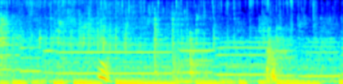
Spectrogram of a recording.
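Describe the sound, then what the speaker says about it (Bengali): Green chilies and garlic fry in hot oil for noodles, a steady close sizzle with a few utensil scrapes and clinks as they are stirred, over a constant hum. "সো নুডলস ফ্রাইয়ের জন্য আমরা কিছু কাঁচামরিচ এবং কিছু রসুন নিয়ে নিলাম, একটু ব্রাউন কালার ভেজে নিচ্ছি।"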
